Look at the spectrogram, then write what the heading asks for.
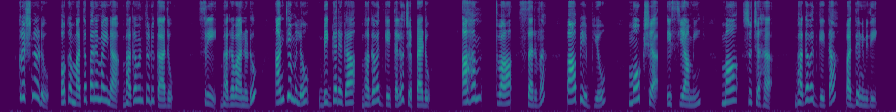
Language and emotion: Telugu, neutral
